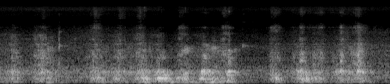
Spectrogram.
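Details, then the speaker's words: Water pump motor being repaired, shaft turned by hand: uneven gritty rasping in short bursts from the worn front bearing; the back cover bearing is quiet and the rotor shows no scratches. "ठीक है ये आगे वाली bearing से ये आवाज आ रही थी"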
